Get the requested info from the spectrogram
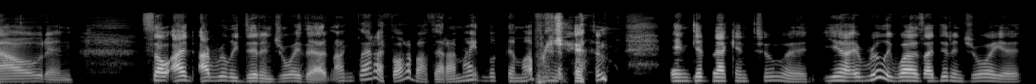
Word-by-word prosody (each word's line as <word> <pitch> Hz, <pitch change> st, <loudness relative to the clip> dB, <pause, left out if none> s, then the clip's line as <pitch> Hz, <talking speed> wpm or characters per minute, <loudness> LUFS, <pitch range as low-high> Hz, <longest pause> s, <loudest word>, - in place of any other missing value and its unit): out 135 Hz, +1 st, -1 dB
and 110 Hz, -1 st, -10 dB, 0.7 s
so 190 Hz, -1 st, +4 dB
I 200 Hz, -, +8 dB
I 165 Hz, -, +6 dB
really 175 Hz, -1 st, -6 dB
did 155 Hz, +2 st, 0 dB
enjoy 145 Hz, +2 st, -5 dB
that. 110 Hz, -2 st, 0 dB
I'm 170 Hz, +1 st, -7 dB
glad 230 Hz, +7 st, -3 dB
I -, -, -1 dB
thought -, -, -3 dB
about 205 Hz, -, -7 dB
that. 120 Hz, -1 st, -4 dB
I 130 Hz, -, -4 dB
might 185 Hz, +5 st, -5 dB
look 175 Hz, +1 st, -15 dB
them 155 Hz, -2 st, -8 dB
up 170 Hz, -, -2 dB
again -, -, +6 dB, 0.6 s
and 165 Hz, 0 st, 0 dB
get 175 Hz, -1 st, +1 dB
back 165 Hz, 0 st, +4 dB
into 160 Hz, +3 st, -8 dB
it. 125 Hz, -2 st, -8 dB
Yeah, 175 Hz, +1 st, +1 dB
it 175 Hz, +1 st, 0 dB
really 230 Hz, -, -2 dB
was. 175 Hz, -1 st, +3 dB
I 160 Hz, -, +5 dB
did 180 Hz, +3 st, -7 dB
enjoy 155 Hz, 0 st, -6 dB
it. 125 Hz, -3 st, -6 dB
160 Hz, 195 wpm, -25 LUFS, 135-175 Hz, 0.7 s, I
